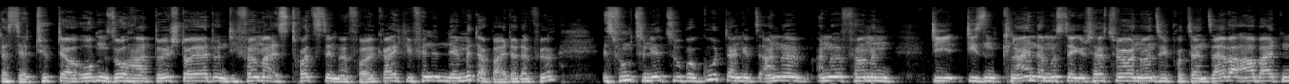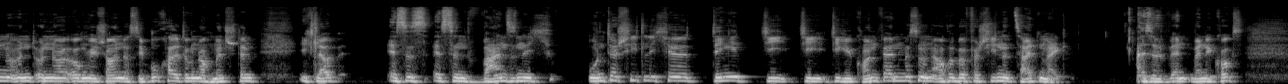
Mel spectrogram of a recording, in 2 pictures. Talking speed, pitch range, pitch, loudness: 175 wpm, 145-165 Hz, 155 Hz, -18 LUFS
